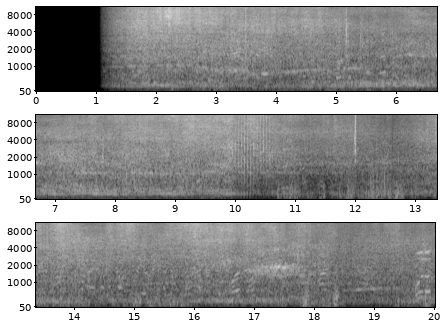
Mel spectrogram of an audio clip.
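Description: Go-kart engines running as karts lap the track, a steady engine drone that rises and falls as they pass, with people's voices in the background.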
